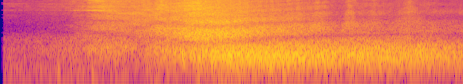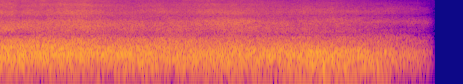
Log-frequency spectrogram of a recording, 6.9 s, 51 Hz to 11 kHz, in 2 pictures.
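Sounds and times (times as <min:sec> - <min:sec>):
jet flying past: 0:00.0 - 0:06.8.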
